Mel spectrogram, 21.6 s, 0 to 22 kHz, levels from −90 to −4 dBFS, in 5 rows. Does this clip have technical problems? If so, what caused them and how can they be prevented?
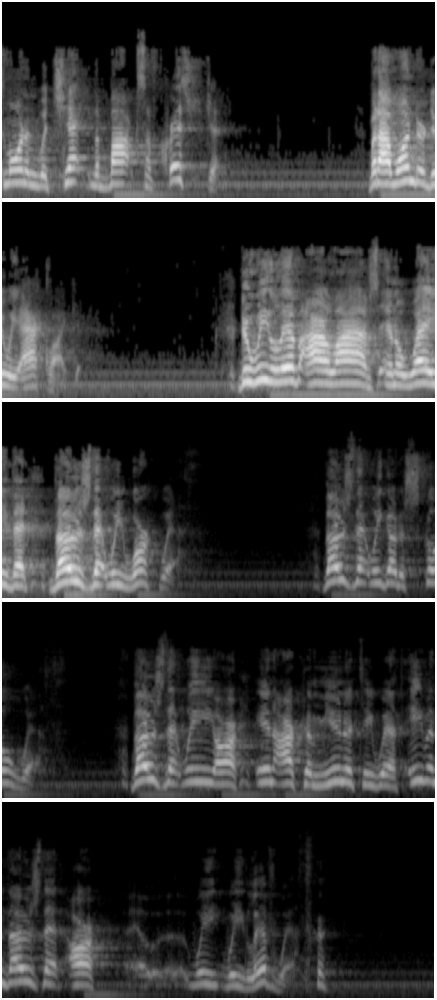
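Yes. Zipper noise runs from 9.6 to 10.4 s as the level drops by roughly 15 dB. The drop comes in 2 dB steps, around fifteen per second, with no smoothing between them. Each jump clicks, giving a ticking zip. Ramping gain per sample prevents it.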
